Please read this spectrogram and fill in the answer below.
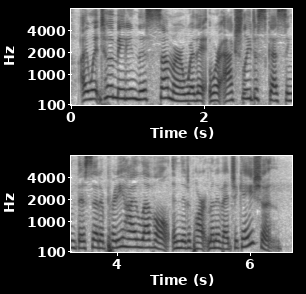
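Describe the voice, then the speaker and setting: With hardly any pauses, a woman talks at a very fast pace in a fairly high voice with lively intonation over noticeable background noise. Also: very even loudness. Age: 50s. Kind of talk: casual opinion talk to camera.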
